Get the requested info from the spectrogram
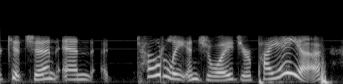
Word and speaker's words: paella: but let's just quickly chat about paella. I don't know if I'm saying that right. Paella? How do you say that correctly? – Paella.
